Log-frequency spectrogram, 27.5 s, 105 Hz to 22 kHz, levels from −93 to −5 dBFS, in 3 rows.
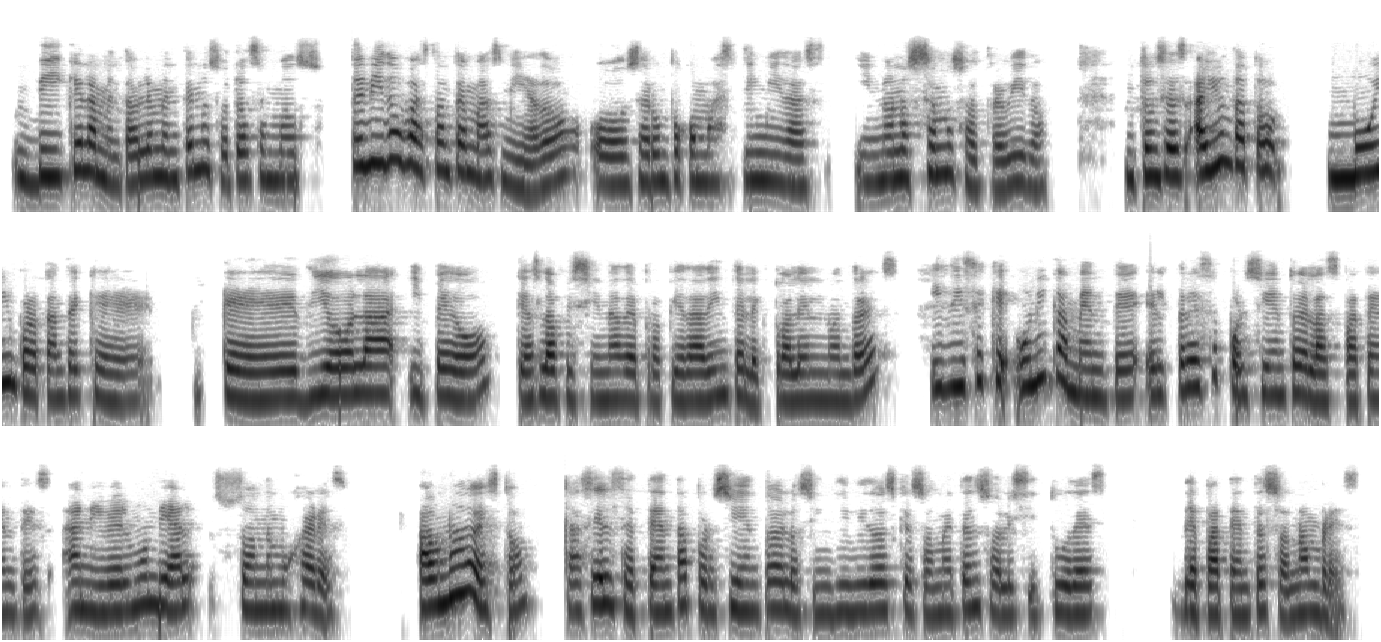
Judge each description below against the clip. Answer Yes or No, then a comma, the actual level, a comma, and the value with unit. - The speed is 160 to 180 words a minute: No, average, 150 wpm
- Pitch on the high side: Yes, high, 230 Hz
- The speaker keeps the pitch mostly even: No, average, 3.4 semitones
